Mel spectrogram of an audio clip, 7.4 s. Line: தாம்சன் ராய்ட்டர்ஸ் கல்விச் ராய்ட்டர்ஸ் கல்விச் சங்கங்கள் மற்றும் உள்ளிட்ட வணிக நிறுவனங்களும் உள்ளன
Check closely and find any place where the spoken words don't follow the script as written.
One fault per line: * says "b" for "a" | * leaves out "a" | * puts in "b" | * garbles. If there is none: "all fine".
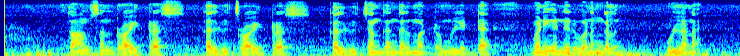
all fine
